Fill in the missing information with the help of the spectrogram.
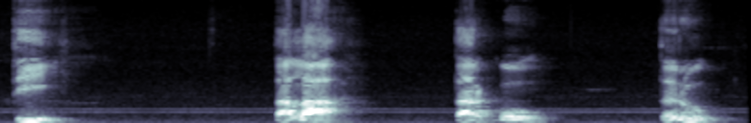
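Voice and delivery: each example word ᱛᱤ ᱛᱟᱞᱟ ᱛᱟᱨᱠᱳ ᱛᱟᱹᱨᱩᱵ punched out one by one; word list demo. Shown as a demonstration. Teacher reads example words to viewers, loud and separate. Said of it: "ᱡᱮᱞᱮᱠᱟ ᱯᱟᱹᱦᱤᱞ line ᱨᱮ ᱩᱫᱩᱜ ᱠᱟᱱᱟ".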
